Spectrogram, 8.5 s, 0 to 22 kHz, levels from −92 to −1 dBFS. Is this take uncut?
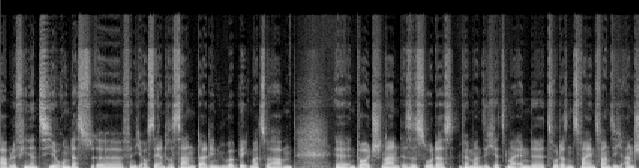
yes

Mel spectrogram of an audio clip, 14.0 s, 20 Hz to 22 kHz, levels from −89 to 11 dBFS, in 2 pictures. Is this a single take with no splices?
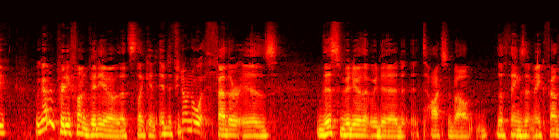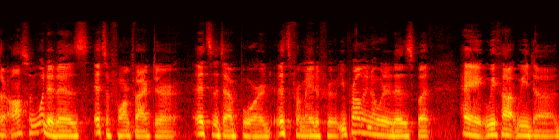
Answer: yes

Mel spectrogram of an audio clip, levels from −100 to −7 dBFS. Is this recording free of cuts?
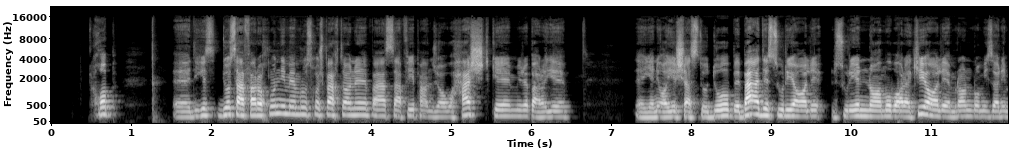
yes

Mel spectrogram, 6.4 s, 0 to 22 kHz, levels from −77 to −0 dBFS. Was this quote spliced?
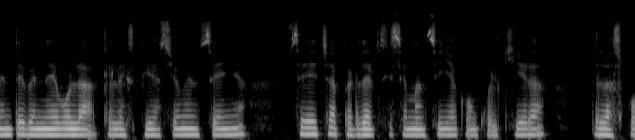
no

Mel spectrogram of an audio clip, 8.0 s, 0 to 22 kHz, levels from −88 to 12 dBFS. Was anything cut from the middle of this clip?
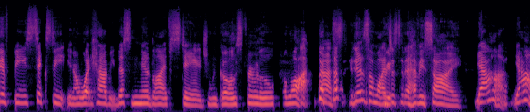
yes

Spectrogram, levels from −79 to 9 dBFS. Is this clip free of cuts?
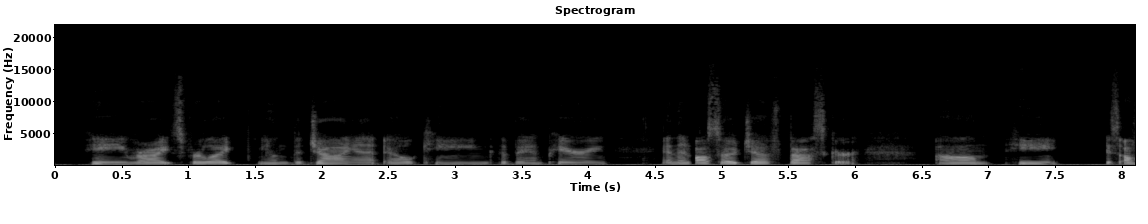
no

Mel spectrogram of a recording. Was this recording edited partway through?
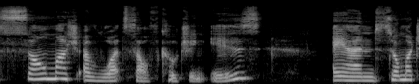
no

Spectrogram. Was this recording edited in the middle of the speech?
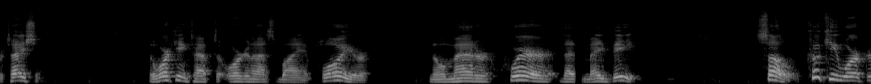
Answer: yes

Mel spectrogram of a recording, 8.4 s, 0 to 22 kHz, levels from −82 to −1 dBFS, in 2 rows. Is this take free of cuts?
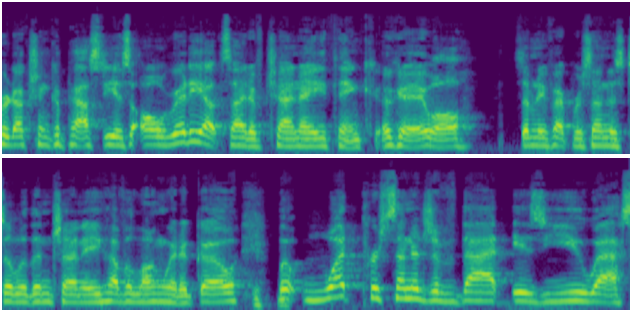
yes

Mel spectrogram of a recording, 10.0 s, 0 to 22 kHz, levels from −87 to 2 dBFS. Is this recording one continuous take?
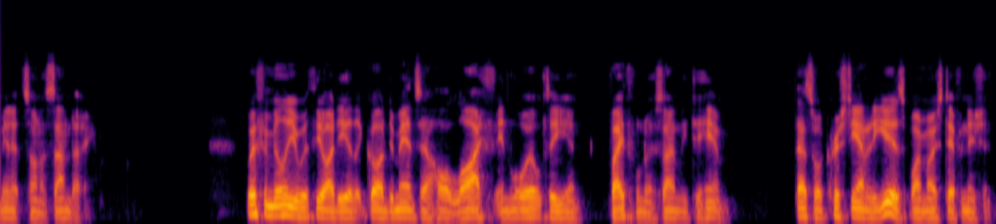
no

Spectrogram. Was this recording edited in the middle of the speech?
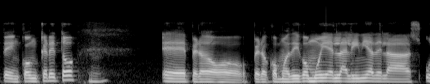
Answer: no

